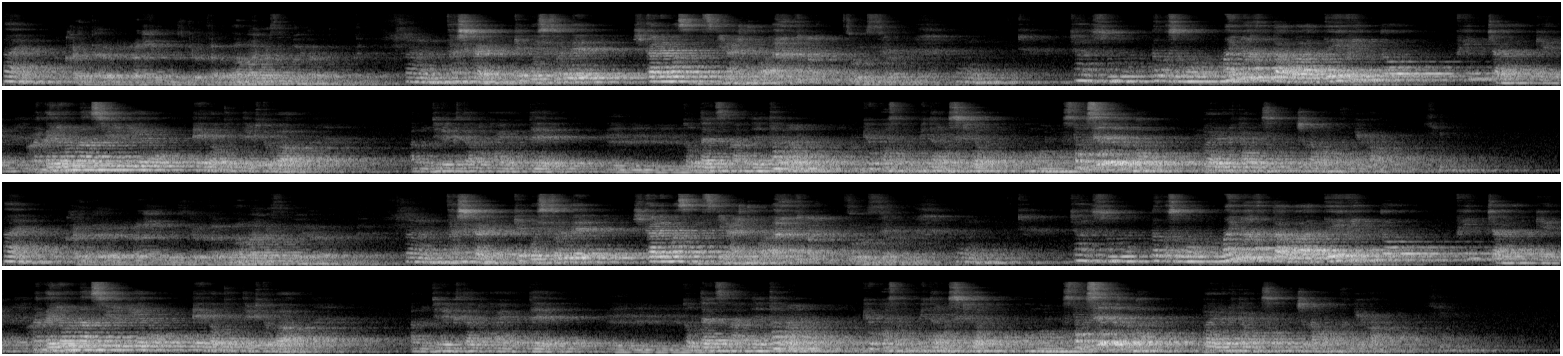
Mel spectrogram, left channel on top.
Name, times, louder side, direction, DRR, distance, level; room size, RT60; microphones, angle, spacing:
voice 1, 0.5-3.5 3.9-4.1 8.4-9.1 15.8-16.1 21.6-22.5 24.1-24.3 27.5-27.7 29.8-30.0, equal, 85° left, -5 dB, 0.6 m, -27 dB
voice 2, 4.0-6.0 6.3-8.2 9.1-9.8 10.2-10.3 10.7-14.1 14.5-18.6 19.7-21.2 22.4-23.7 24.2-27.1 27.6-29.4, equal, 10° right, -11 dB, 0.8 m, -20 dB
4.3 x 2.5 x 2.3 m, 2.9 s
head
